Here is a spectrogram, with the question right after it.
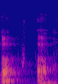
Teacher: इन दोनों अ और आ इन दोनों की ध्वनि गले से निकल रही है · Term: कंठ स्वर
